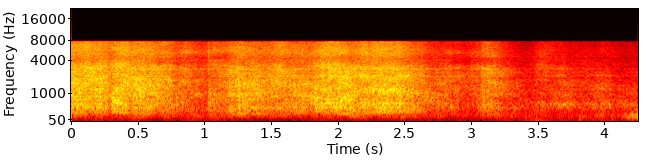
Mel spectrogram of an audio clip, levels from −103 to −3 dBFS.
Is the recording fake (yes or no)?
yes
